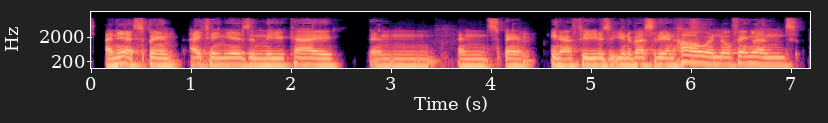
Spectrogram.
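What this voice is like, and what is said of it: English speaker with adopted Kiwi accent. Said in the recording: “I do sense a Kiwi accent. You've adopted it quite well because I know you're from the UK. ... mutt of an accent”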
